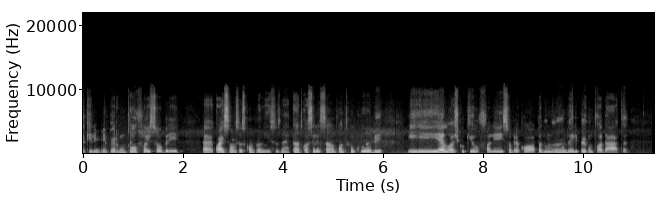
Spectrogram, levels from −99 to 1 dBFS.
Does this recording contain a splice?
no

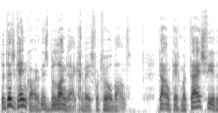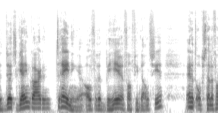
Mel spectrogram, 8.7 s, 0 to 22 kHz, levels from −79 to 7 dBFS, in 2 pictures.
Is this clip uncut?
no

